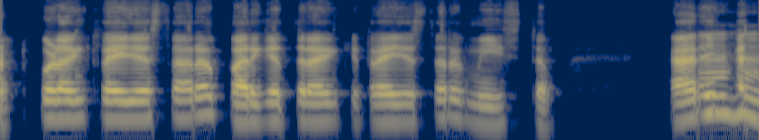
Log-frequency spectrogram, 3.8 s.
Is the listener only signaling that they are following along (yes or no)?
yes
